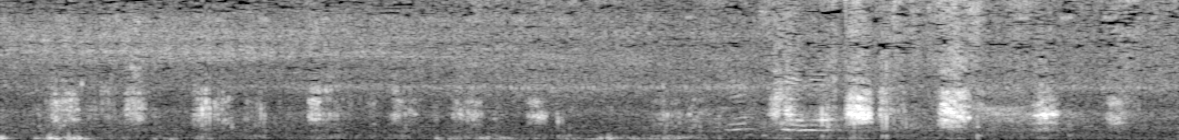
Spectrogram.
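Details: Dexter, a roughly ten-year-old Jack Russell Terrier, playing soccer. Soft, scattered vocal bursts give way to a few high, thin whimpering yelps near the end, while people talk through much of the recording.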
